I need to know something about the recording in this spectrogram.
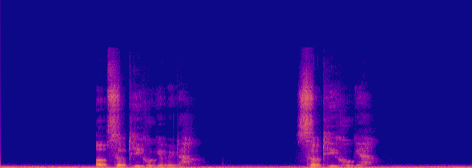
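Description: A man calls out loudly.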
